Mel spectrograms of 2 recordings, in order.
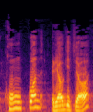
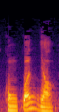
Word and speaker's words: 공권력: 자, 원래 공권력이죠. 이거는 공권력 이렇게 발음하는 사람들 사실 제가 주의해서 많이 봤습니다. 하지만 공권이라는 거 자체가 자립해서 쓸 수 있는 말이기 때문에 이것을 교체하는 것을 그 화자들이 되게 꺼려하죠. 그러면 뭘 바꾸느냐? 뒤에 오는 역을 차라리 바꾸는 거죠. 그래서이 경우에는 공권력이 아닌 공권역 자 이렇게 발음을 하는 겁니다.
